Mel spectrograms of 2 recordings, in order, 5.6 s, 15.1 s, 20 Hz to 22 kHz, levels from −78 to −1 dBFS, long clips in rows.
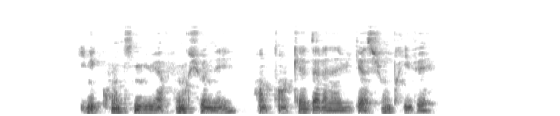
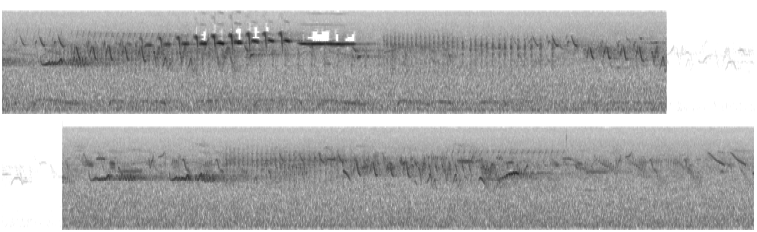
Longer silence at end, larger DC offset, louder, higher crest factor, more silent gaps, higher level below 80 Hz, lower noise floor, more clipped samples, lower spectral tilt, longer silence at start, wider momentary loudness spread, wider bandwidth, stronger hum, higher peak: first, 1.25 s vs 0 s; neither; second, -32 LUFS vs -16 LUFS; about the same, 20 dB vs 20 dB; neither; about the same, -64 dBFS vs -62 dBFS; first, -89 dBFS vs -64 dBFS; neither; first, -6 dB/octave vs 0.5 dB/octave; first, 0.8 s vs 0 s; second, 6 LU vs 14 LU; second, 9.2 kHz vs 16 kHz; neither; second, -14 dBFS vs 0 dBFS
